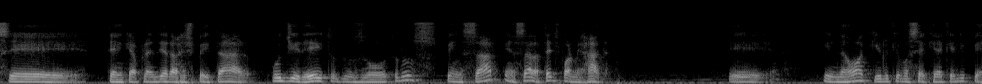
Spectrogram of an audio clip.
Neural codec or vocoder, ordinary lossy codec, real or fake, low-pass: none; MP3, 32 kbps; real; 7.2 kHz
